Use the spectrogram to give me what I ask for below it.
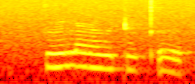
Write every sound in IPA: k ə˞ l ʕ ɵː ʈ ɵ kʼ ə

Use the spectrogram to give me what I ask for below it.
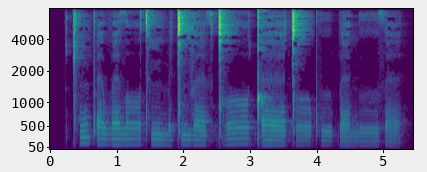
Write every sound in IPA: ǀʰ ũ pʼ ɛ u̯ β ɛ ð ɤː tʰ ĩ m e ǀ ĩ v ɛː θ ɡ͡ǀ ɤː ǃʼ ɛː ǀ ɤː pʰ ɯː p ɛ ŋ ɯː θ ɛ

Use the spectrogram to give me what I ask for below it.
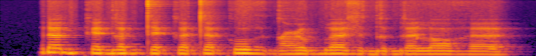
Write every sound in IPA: ɾ ɜ ɡ k ɛ ɡ ɜ ɡ t ɛ k ɜ t ɜ k o ɦ ə ɡ ʕ o b ɜ z ə ɡ ə ɡ ɜ l ɔ ɦ ɜ

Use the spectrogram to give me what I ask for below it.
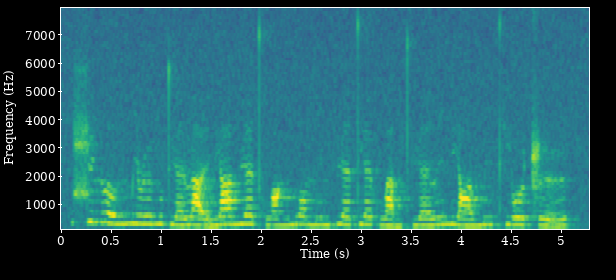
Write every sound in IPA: ɕ y˥ n l ɤ˧˥ ŋ m i˥˩ ɻ ɻ̩˥ n̪ u˨ t̪ ɥ ɛ˧˥ ɻ a̰˨˩ ɪ̯ l j ä˥ n̪ ɥ ɛ˥˩ t̪ʰ w ɑ˧˥ ŋ m w ɔ˥˩ m i˧˥ n p ɥ ɛ˥ t̪ j ɛ˥˩ f w a̰˨˩ n t̪ʰ ɥ ɛ˧˥ l i˥ n j ɑ˧˥ ʊ̯ m i˥ t̪ʰ j o˥˩ ʊ̯ ʈ͡ʂ ɻ̩˨˩˦

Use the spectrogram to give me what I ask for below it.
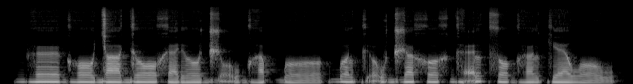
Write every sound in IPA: bʱ øː ɡʱ oː ɟ ɐː ɡʲ oː x ɛ ɾʲ ʊː d͡ʒ o̰ w ɡʱ ɐ p ɓ ʊː | ɓ ʊ l kʲ o̰ w d͡ʒ œ x ʊː x ɡʱ ɛ̰ l t͡s o ɡʱ œ l kʲ ɛ w o w

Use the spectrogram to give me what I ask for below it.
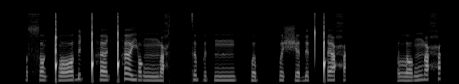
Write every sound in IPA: s ɔ ŋ͡ǃ ɔ ɗ ɘ ǃʰ ɜ ǃʰ ɜ j ɔ ŋ͡m ə ħ tː ə p ɘ t nː ɘ t p ə pː ə ʃ ə ɗ ɘ t ǃ ɛ ħ | l ɔ ŋ͡m ɘ ħ

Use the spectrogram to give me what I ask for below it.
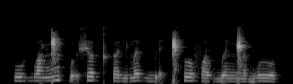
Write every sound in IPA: w o̤ b ɒ ŋ͡ǁ ə k͡p ṵ ʃ ɵ kʰ ɵ d m ɘ ɡ͡b ḛ ǁʰ u f ɔ l ɡ͡b ə ŋ͡ǁ ɵ b w u

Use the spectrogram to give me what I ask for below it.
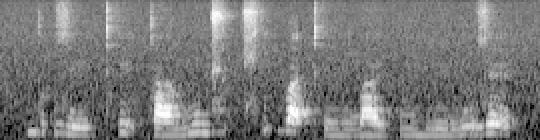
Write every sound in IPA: j ʊ˦ ʔ z e˨ ɪ̯ kʰ ḛ˦˨ ɪ̯ k ä˨ m ũ˦ d͡ʑ ʊ˦ ʔ t͡ɕʰ ɪ˦ ʔ b ä̰˦˨ kʰ e˨ ɪ̯ w a˨ ɪ̯ ʔ u˨ j ĩ˨ n ũ˦˨ z ɛ̰˦˨

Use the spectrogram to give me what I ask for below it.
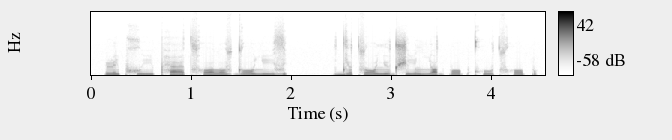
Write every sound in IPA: ɭ i˦ p xʷ iː˩˧ pʰ æ˧˩˧ t͡sʰ o˨˥ lˠ u˩˧ z d oː˩˧ ʎ i˧˩ z | dʲ o˦ t͡s oː˧˩˧ lʲ u˧˩ d ʃ iː˨˥ l ʎ ɒ˧˩ d p oː˩˧ p kʰ u˧˩˧ t͡sʰ o˨˥ p

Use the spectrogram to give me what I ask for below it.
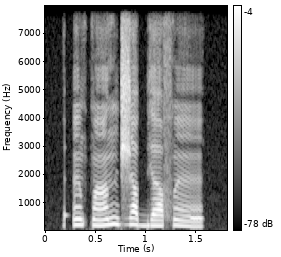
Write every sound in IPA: ʔ ɛ̃ p ã n d͡ʒ a bʲ a f ɛ̃ː

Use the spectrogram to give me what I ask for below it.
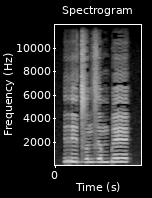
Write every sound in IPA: r ɪ d͡z o n z ɜ m b ɛ

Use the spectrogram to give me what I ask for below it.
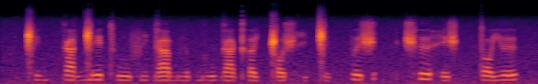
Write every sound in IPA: ǁʰ e̤ ɡ kː a ɡ͡ǁ e tʰ u f i ɡ a bʱ ɘ p ɡʱ u ɡ a kʰ ɐ j ǁ ɔ ʃ h i̤ ǁ e̤ pː ɘ ʃ | t͡ʃʰ ɘ h e ʃ tː ɔ j ɘ

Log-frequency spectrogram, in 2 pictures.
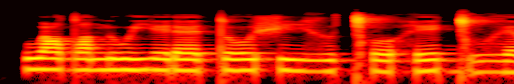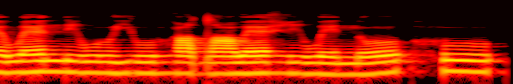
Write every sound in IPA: w i dˤ e n u j e ɾ ɛ t o ʃ i ɣ ɯ ǀʰ o h e ɡ͡ǀ u ɣ ɛ w ɛ n i w u j u ɦ u dˤ u w ɛ ɦ i w e n o | h u

